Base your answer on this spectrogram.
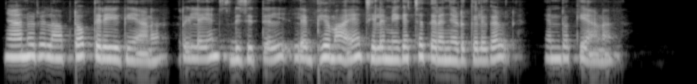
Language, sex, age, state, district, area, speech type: Malayalam, female, 30-45, Kerala, Idukki, rural, read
